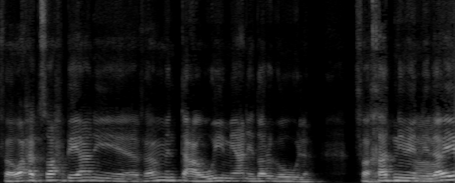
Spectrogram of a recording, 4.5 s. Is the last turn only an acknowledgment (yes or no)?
yes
